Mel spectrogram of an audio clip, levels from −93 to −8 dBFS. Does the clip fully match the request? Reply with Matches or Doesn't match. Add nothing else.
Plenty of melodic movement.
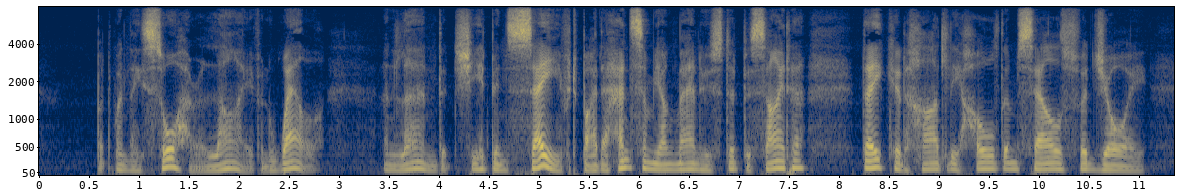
Doesn't match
